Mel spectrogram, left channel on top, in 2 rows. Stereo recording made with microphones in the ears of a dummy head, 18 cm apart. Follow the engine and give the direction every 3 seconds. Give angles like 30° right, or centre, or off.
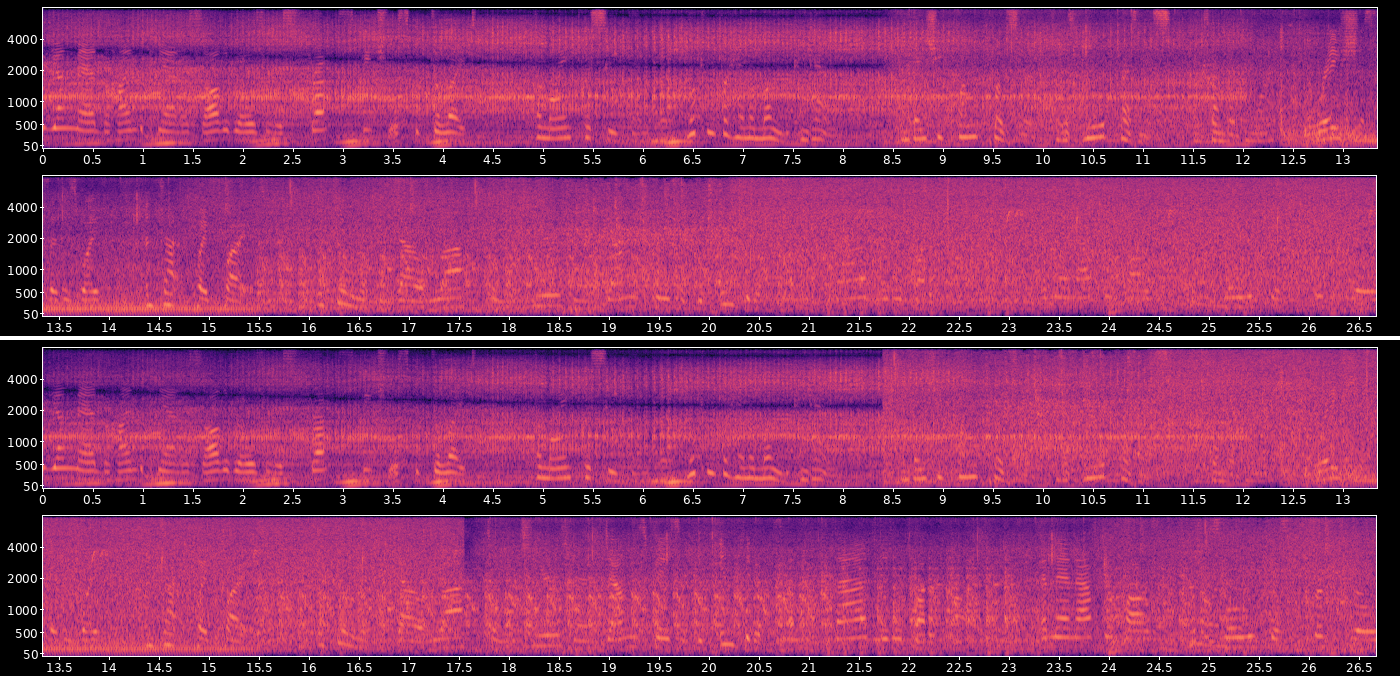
50° left, 30° left, 10° left, 10° right, 30° right, 40° right, 50° right, 60° right, 60° right.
